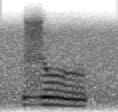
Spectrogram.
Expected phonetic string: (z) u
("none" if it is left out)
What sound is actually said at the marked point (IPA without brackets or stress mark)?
z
